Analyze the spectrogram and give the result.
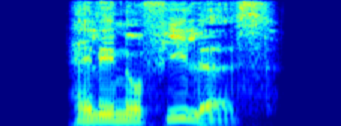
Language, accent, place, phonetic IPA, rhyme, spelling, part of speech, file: German, Germany, Berlin, [hɛˌlenoˈfiːləs], -iːləs, hellenophiles, adjective, De-hellenophiles.ogg
- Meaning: strong/mixed nominative/accusative neuter singular of hellenophil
